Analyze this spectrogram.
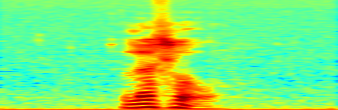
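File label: "little", New Zealand English; pronunciations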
